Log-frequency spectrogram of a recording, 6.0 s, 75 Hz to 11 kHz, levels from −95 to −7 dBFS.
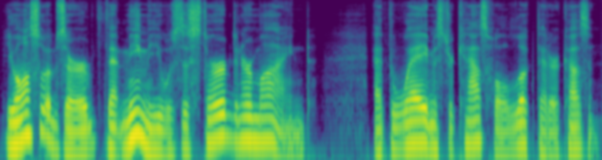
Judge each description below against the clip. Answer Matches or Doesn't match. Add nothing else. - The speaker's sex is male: Matches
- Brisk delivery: Doesn't match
